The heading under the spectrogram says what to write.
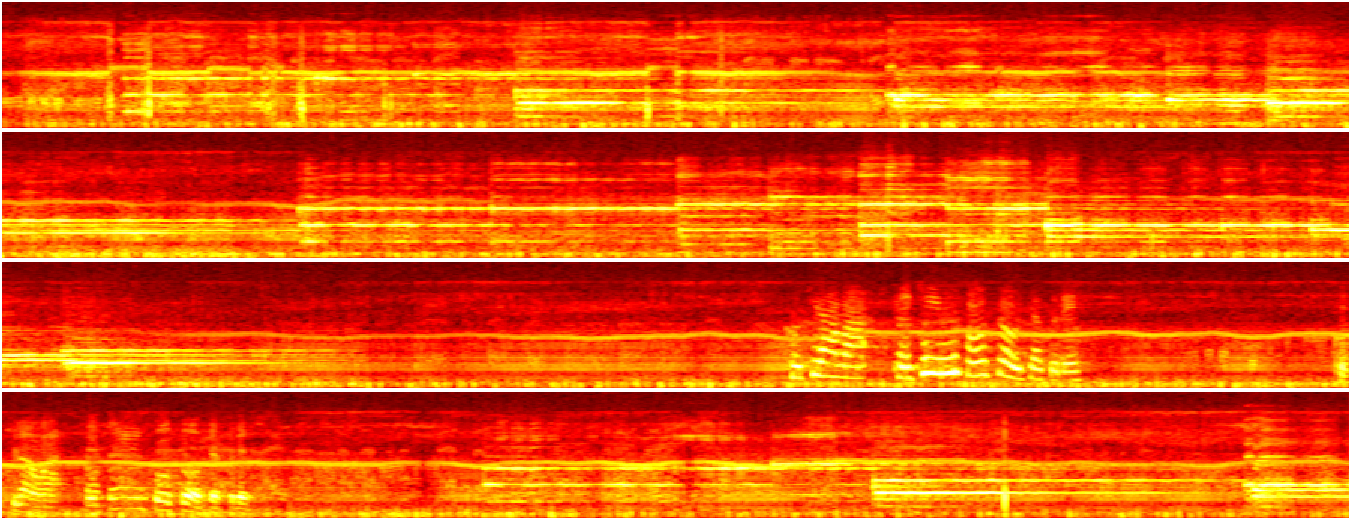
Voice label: Radio Peking Start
